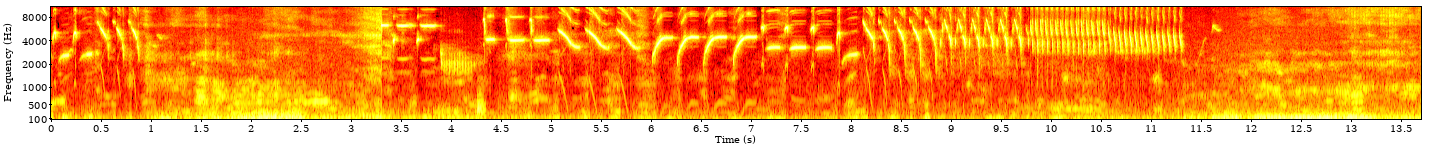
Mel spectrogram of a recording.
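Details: Canary (Serinus canaria) in full song at the Quetta Sunday Bird Market: fast high trills and rolling bursts with sharp rising and falling notes, over a low murmur of voices and market noise.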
